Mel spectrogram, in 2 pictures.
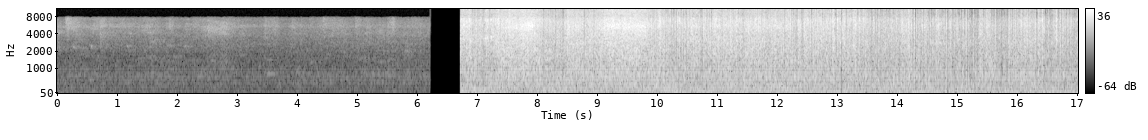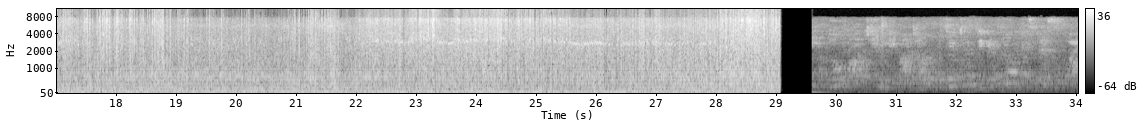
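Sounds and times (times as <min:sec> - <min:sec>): wind buffeting microphone: 0:06.8 - 0:29.1.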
